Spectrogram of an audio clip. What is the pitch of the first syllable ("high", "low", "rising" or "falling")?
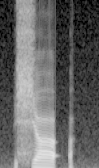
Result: low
